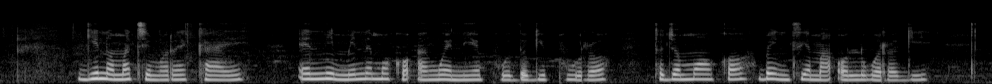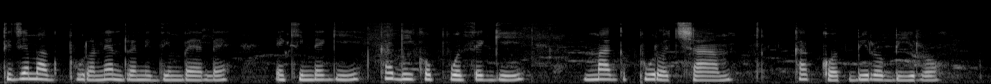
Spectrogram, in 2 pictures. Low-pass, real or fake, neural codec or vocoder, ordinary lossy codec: 7.2 kHz; real; none; AAC, 64 kbps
